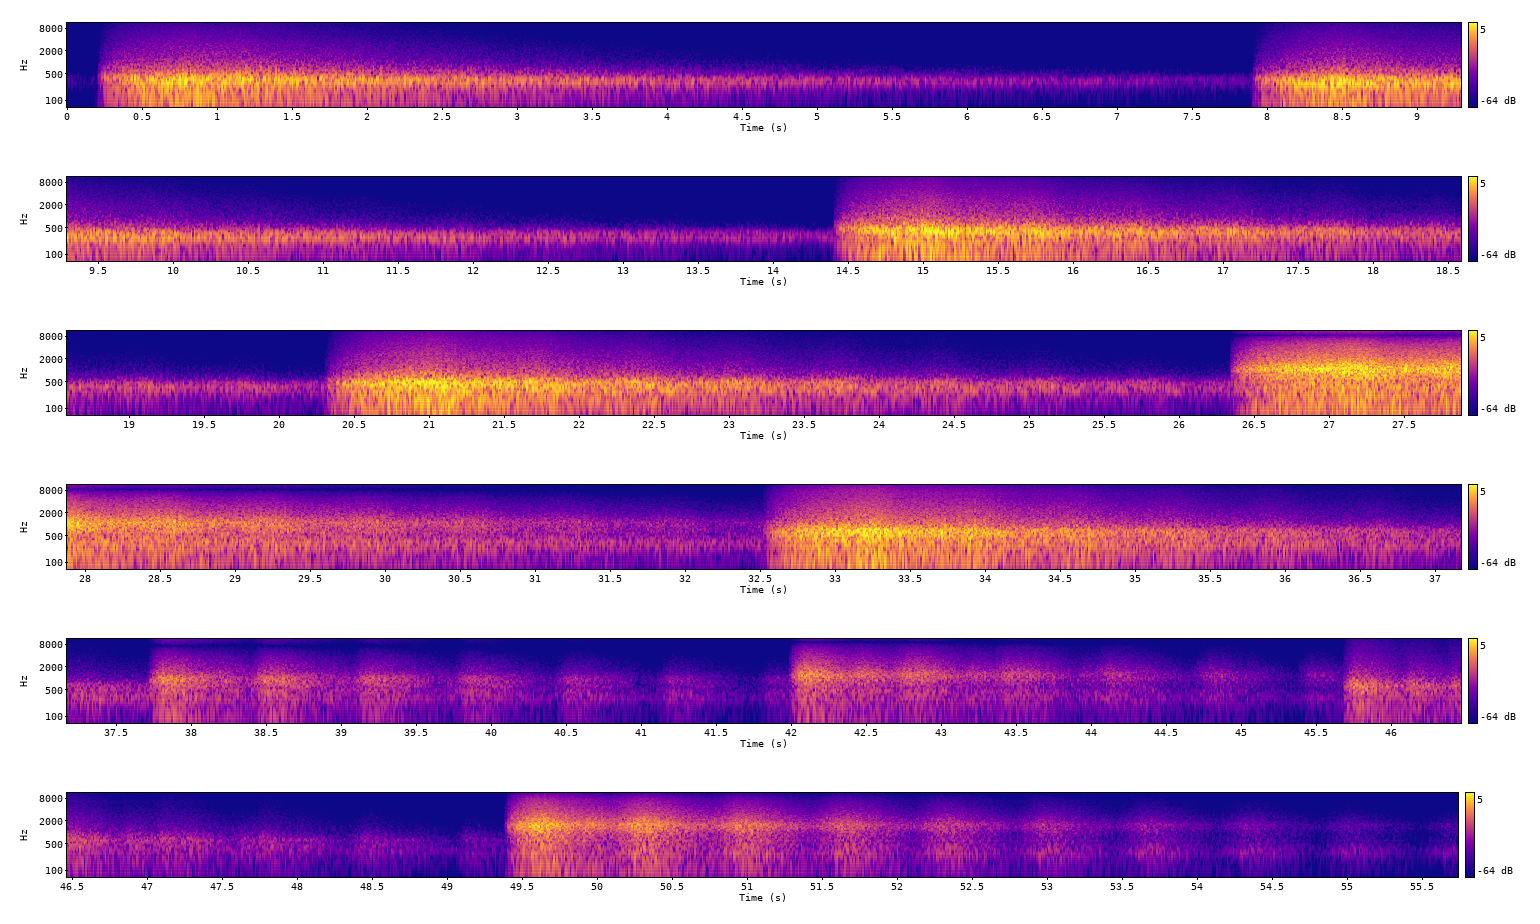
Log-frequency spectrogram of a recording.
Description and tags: Whoosh Epic
This sound reminds me of a Radiohead - Kid A sound effect. Could be used for some whoosh, or desolate planet.
woosh, radiohead, wind, breeze, swoosh, air, epic, planet, space, kid, a, desolate, whoosh, desert, swish, sound, mars, blowing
